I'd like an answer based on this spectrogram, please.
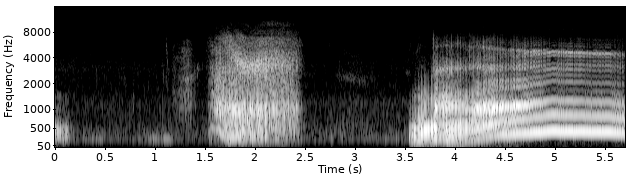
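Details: Domestic cat giving a drawn-out harmonic meow that rises, then holds steady and slightly falls over about two seconds, preceded by short bursts of rustling noise.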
